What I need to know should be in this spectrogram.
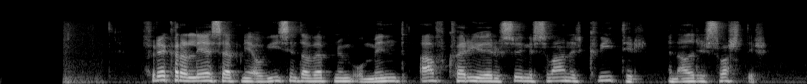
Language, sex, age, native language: Icelandic, male, 40-49, Icelandic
